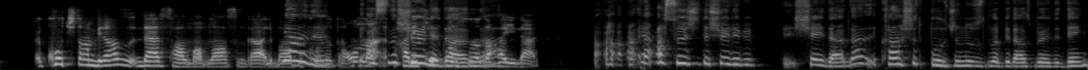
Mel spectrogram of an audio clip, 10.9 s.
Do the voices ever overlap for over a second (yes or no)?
yes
